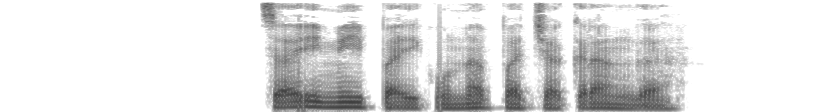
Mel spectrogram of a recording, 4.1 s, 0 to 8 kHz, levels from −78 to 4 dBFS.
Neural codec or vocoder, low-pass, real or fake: none; 7.2 kHz; real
